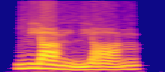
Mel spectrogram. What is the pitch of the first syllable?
falling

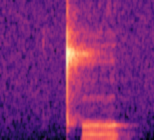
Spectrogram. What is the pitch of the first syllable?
rising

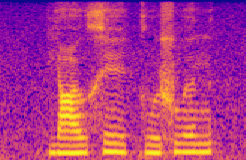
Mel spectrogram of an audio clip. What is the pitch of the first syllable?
rising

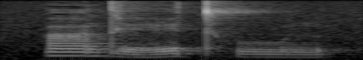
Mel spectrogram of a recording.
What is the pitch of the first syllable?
high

